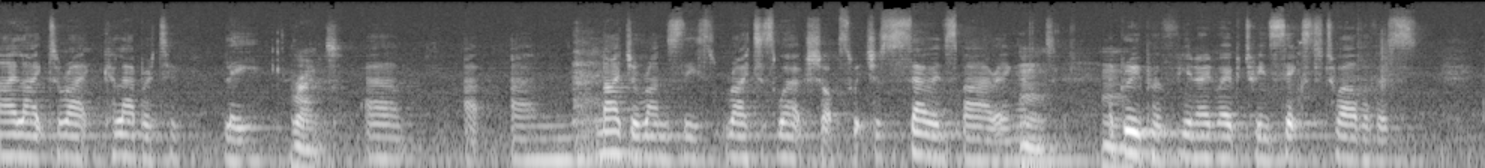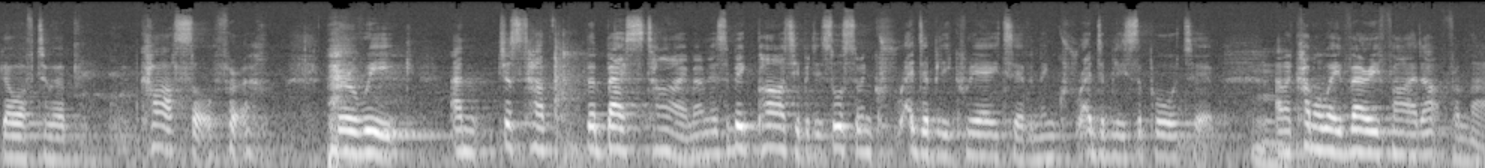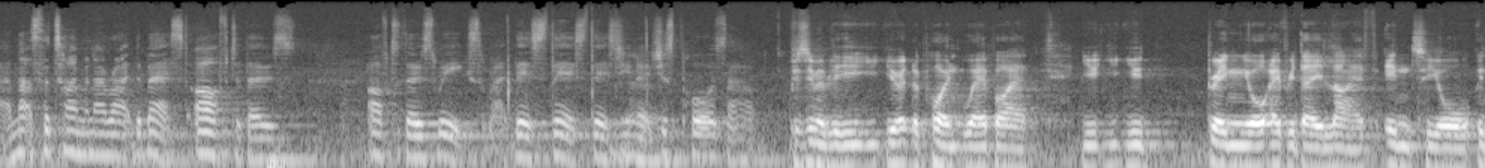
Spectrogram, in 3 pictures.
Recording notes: on stage at the recent Big Blue Box 2 convention held in Tunbridge Wells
